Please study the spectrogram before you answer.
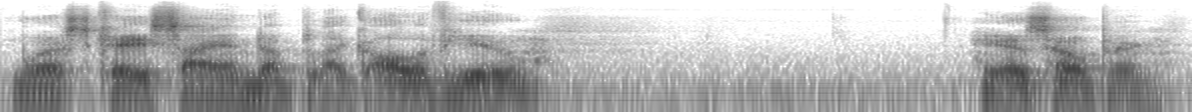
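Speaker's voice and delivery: reluctant, low, quiet mutter; a grudging fighter, voiced low and soft; low grumbling voice. GM voices the grumpy Ronald.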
